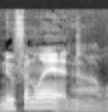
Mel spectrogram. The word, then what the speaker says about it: Newfoundland: You know, they say, understand, Newfoundland. That's how you say it.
